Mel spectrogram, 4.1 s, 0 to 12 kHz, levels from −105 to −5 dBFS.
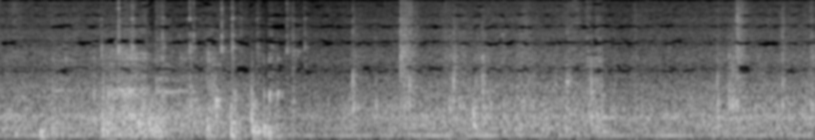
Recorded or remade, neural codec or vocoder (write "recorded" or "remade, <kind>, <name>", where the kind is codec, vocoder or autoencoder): remade, vocoder, BigVGAN v2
